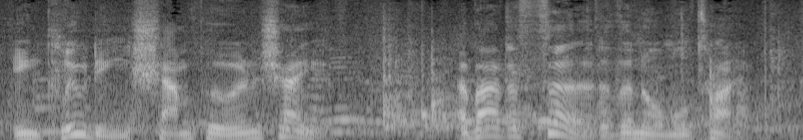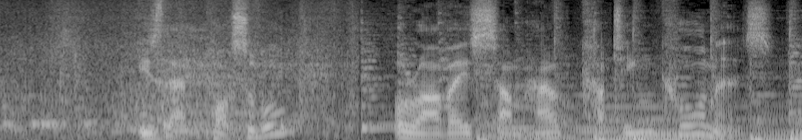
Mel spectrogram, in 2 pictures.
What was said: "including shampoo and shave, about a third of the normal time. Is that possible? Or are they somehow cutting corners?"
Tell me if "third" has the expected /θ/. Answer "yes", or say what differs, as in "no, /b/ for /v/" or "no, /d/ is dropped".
yes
